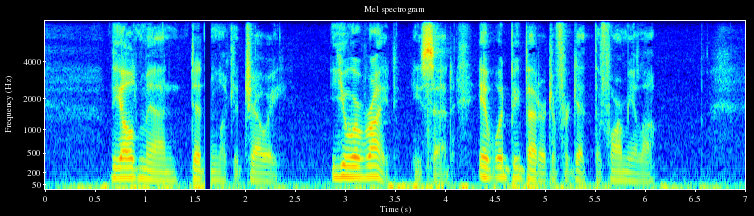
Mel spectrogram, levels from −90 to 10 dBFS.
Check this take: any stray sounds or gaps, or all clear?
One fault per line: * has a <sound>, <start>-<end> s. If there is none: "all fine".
* has a dropout, 1.6-1.7 s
